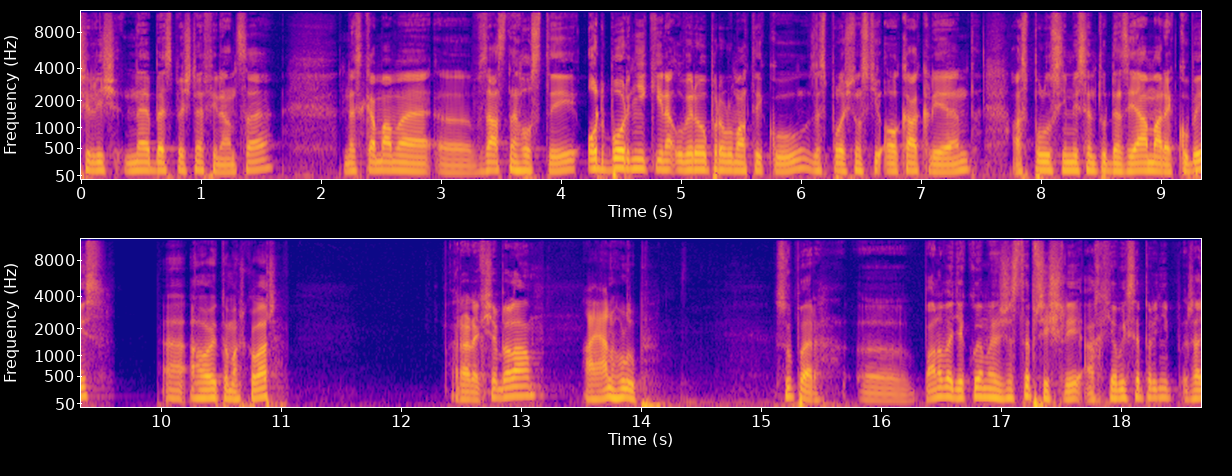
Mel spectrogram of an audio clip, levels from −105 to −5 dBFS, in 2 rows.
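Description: No audible technical faults.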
